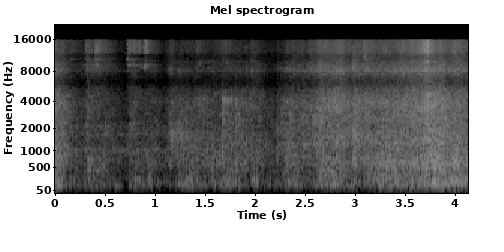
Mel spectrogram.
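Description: Plastic sack rustling and crinkling as it is handled, growing louder over the last couple of seconds.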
